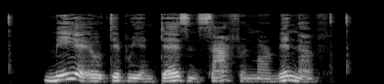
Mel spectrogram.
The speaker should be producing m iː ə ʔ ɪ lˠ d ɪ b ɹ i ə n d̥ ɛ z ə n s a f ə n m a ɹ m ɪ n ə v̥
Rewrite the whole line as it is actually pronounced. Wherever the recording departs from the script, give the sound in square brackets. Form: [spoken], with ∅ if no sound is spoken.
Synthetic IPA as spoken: m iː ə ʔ ɪ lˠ d ɪ b ɹ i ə n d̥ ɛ z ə n s a f ə n m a ɹ m ɪ n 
